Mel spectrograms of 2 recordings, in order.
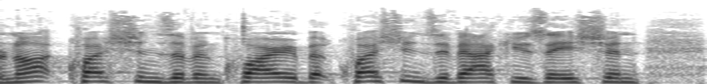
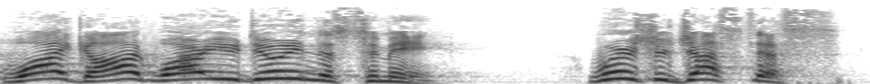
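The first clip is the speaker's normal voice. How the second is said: higher, pointed demanding questions; accusatory; 8 semitones higher than usual. Shown as a demonstration. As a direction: shake your fist at God as you ask. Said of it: "You can say it in an accusatory manner".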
